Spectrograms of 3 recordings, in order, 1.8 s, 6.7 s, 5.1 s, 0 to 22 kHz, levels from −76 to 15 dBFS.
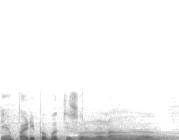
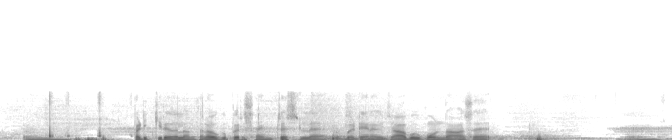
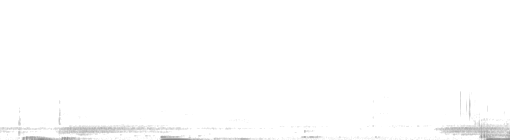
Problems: background sounds at intervals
